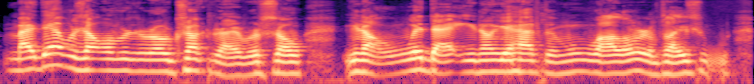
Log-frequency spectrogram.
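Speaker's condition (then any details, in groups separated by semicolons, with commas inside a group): Cerebral palsy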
